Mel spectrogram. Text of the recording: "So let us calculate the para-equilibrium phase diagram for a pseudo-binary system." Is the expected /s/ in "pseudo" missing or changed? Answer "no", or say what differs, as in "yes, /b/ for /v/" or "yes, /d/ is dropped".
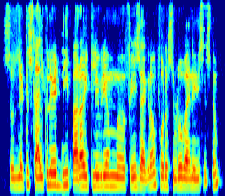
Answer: no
